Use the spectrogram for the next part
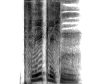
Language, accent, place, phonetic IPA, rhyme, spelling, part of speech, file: German, Germany, Berlin, [ˈp͡fleːklɪçn̩], -eːklɪçn̩, pfleglichen, adjective, De-pfleglichen.ogg
- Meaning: inflection of pfleglich: 1. strong genitive masculine/neuter singular 2. weak/mixed genitive/dative all-gender singular 3. strong/weak/mixed accusative masculine singular 4. strong dative plural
